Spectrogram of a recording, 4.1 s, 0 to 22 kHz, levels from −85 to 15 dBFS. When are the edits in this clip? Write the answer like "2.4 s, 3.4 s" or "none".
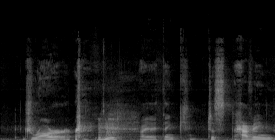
2.1 s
